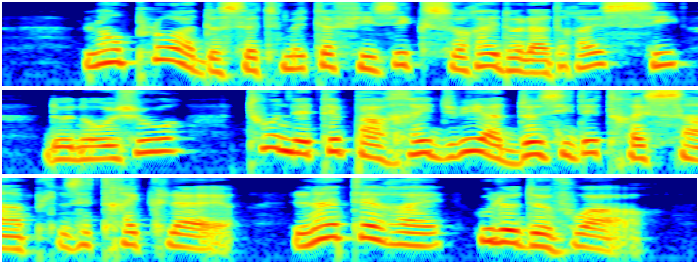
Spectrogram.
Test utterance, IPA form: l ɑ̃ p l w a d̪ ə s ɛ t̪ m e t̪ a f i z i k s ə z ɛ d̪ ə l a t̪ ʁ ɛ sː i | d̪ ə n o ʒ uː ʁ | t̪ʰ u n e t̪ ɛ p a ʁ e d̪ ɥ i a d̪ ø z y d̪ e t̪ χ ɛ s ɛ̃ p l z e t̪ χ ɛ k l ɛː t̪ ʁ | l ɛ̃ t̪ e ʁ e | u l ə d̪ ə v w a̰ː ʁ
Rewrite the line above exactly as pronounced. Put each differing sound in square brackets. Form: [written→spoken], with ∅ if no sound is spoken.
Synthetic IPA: l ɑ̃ p l w a d̪ ə s ɛ t̪ m e t̪ a f i z i k s ə [z→ʁ] ɛ d̪ ə l a [t̪→d̪] ʁ ɛ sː i | d̪ ə n o ʒ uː ʁ | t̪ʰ u n e t̪ ɛ p a ʁ e d̪ ɥ i a d̪ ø z [y→i] d̪ e t̪ χ ɛ s ɛ̃ p l z e t̪ χ ɛ k l ɛː [t̪→∅] ʁ | l ɛ̃ t̪ e ʁ [e→ɛ] | u l ə d̪ ə v w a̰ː ʁ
